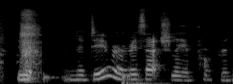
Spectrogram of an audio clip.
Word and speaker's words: Nadira: or Nadira Nadira how's that spell how you pronounce it n a d i r a n a d i r a yeah that's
